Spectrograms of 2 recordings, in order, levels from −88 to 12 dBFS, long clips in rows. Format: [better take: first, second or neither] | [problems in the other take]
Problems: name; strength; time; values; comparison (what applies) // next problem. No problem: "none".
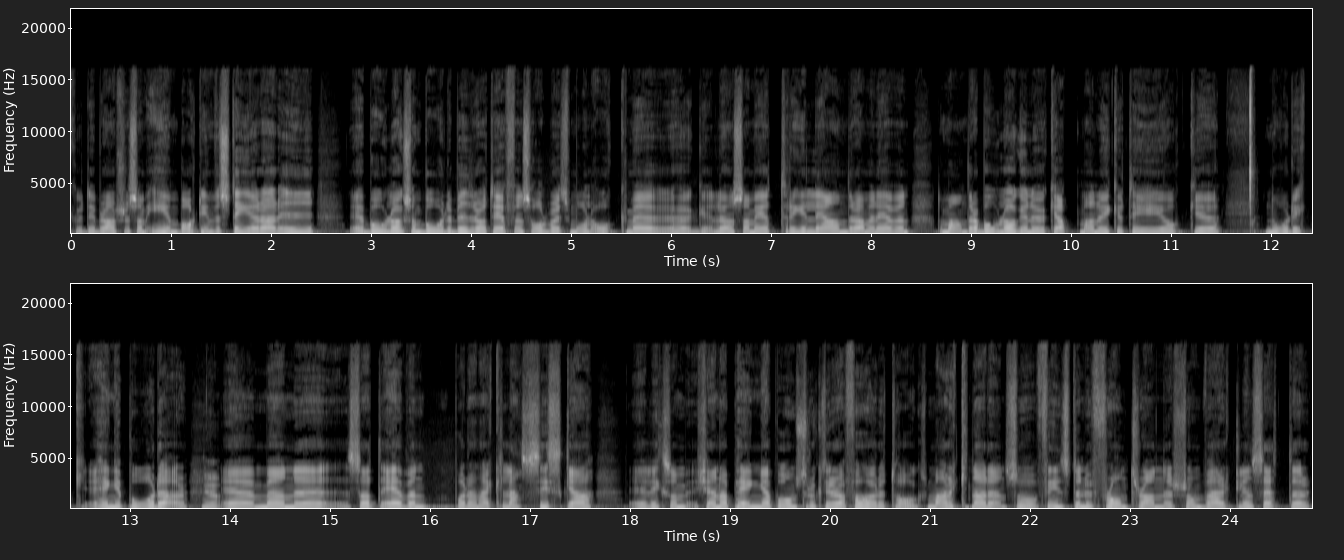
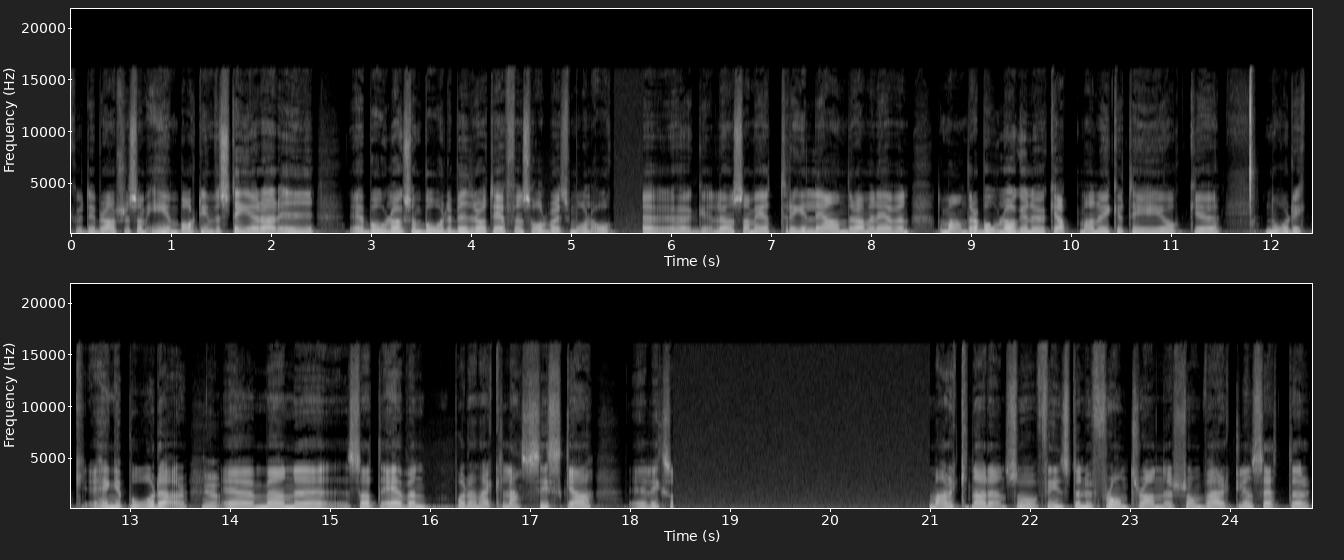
first | audio cutting out; at 5.5 s and at 18 s for 2.5 s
